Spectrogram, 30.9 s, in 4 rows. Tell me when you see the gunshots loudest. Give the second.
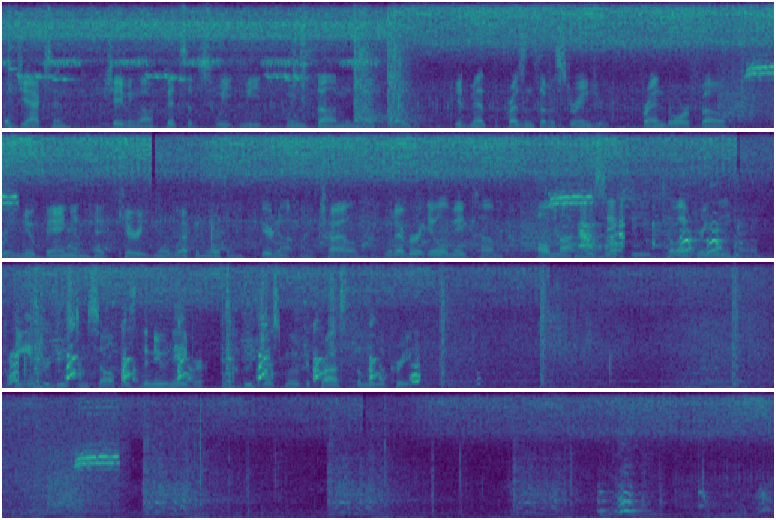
4 s.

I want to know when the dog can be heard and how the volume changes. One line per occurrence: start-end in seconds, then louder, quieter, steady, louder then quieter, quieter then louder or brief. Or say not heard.
8.2-19.6 louder
29.1-30.8 brief.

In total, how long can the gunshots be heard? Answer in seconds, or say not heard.
6 s.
